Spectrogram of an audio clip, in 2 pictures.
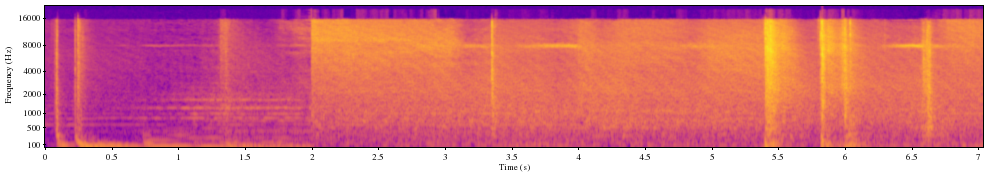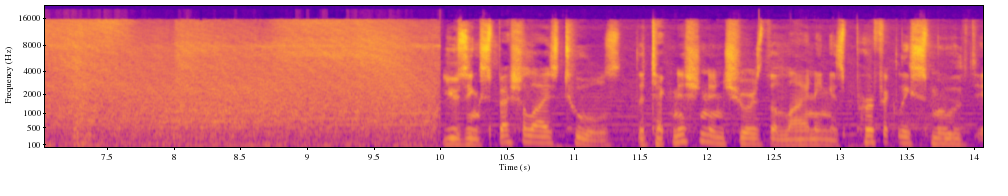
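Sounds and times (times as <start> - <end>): steady hiss: 2.0 - 10.0.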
